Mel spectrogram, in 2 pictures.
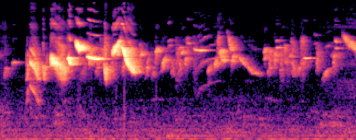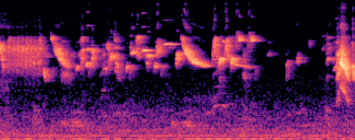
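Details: Common linnet at its first training session for table singing, delivering a fast, varied twittering song. High chirps, trills and slurred notes tumble out for about nine seconds, loud at first, then softer. A brief phrase returns at the end.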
